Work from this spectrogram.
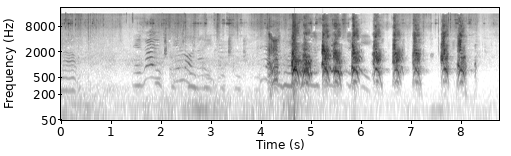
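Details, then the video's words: Greek Jack Russell Terrier puppy hunting a big turtle: soft whimpering squeaks at first, then a burst of about ten loud, sharp barks roughly every half second. "Jack russell pupa hunting a turtle"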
